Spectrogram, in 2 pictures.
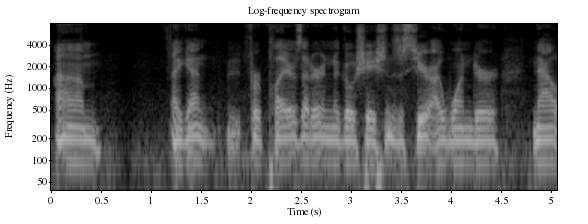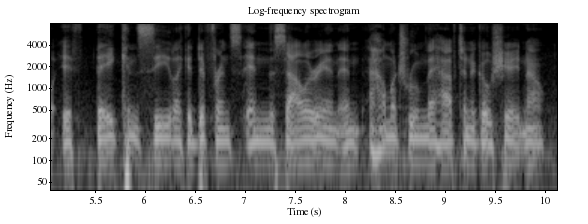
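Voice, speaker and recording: A man's voice: sits high, fairly even intonation, moderate pace, gravelly, a little mellow. A man in his twenties, a co-host who plays pro soccer, chatting casually and laughing between points. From Canada. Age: 20s. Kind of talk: casual chat.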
